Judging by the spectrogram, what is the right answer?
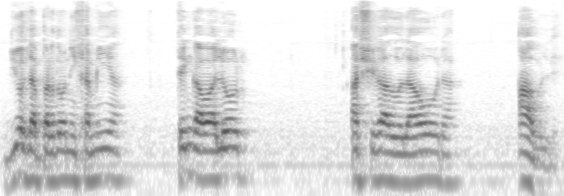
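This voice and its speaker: A man with an Argentine accent voicing a priest who speaks softly and solemnly at a deathbed. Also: medium pitch, steady tone, measured pace, close to an everyday voice. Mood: gentle solemn. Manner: soft, solemn, kindly. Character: gentle elderly priest at a deathbed.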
